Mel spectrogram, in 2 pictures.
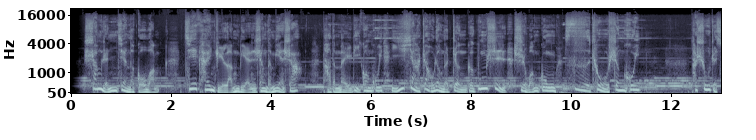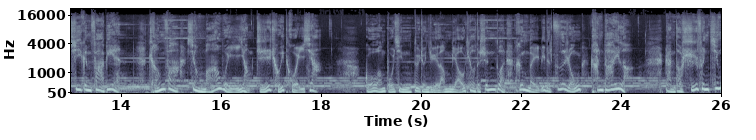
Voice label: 有声图书

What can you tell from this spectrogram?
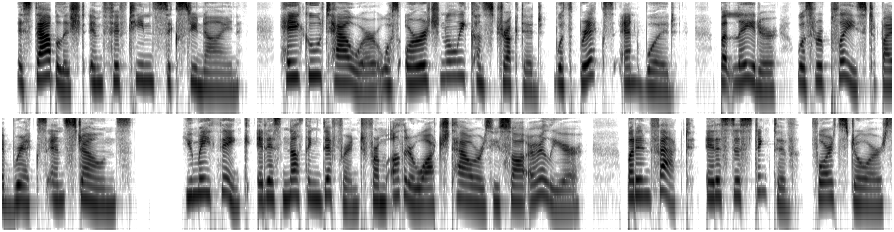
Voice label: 长城导游样音

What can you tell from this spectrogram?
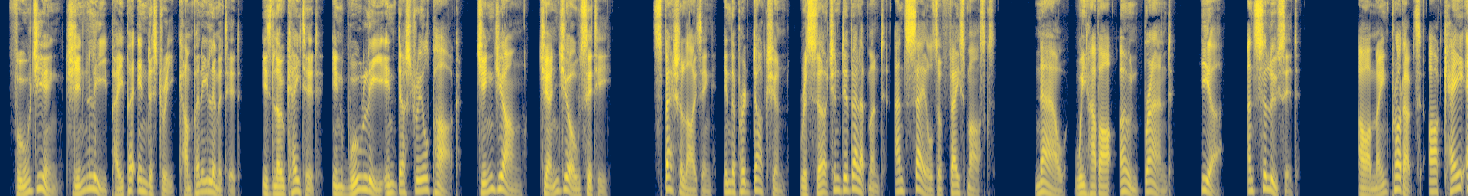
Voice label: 外籍 英语 英式 口音 企业 视频 公司 简

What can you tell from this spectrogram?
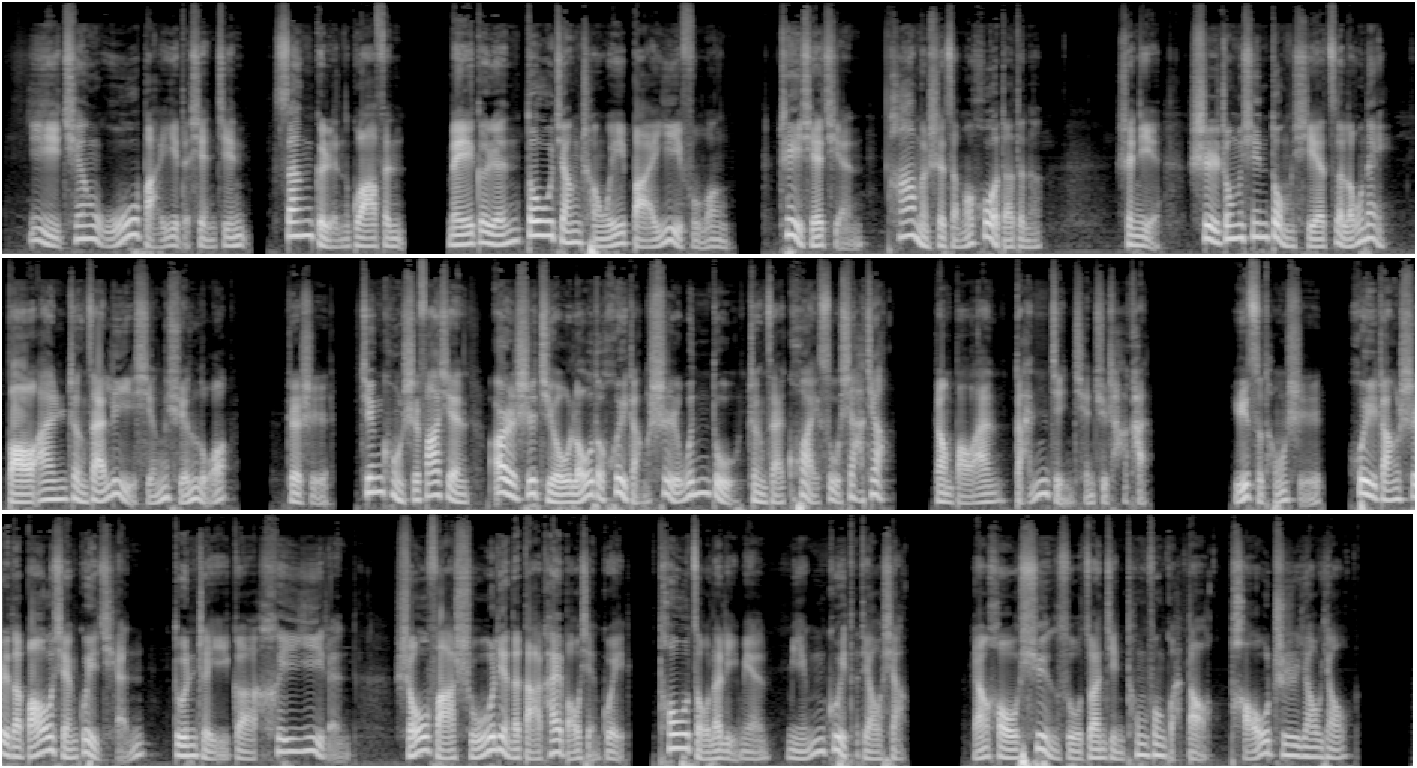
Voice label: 解说类

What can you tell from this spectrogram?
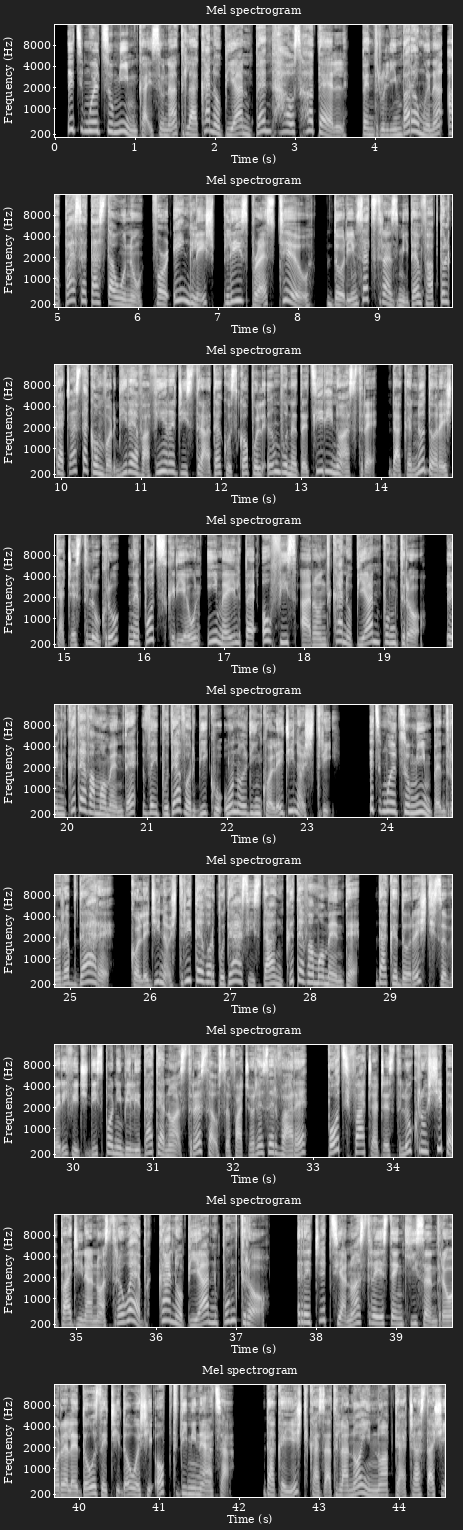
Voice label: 罗马尼亚语女

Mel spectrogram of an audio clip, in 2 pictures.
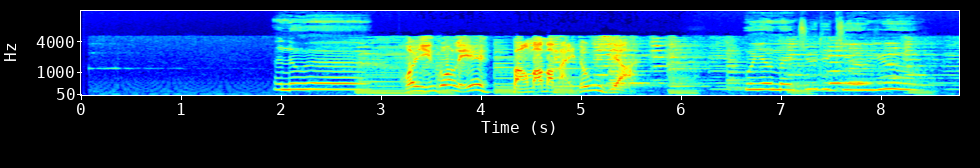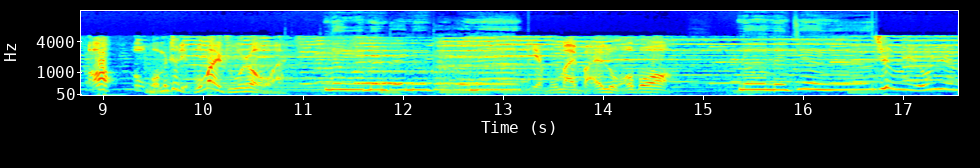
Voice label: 动漫配音 买东西; 蜡笔小新

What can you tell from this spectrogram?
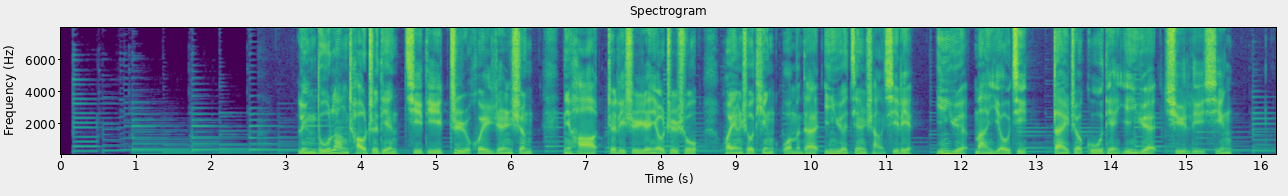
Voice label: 电台感

